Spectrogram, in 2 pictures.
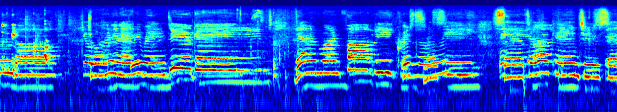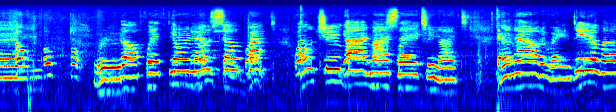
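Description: A child singing a song, held notes in phrases with short breaks between them.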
